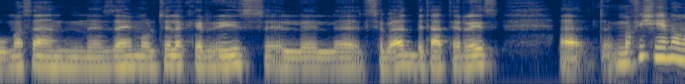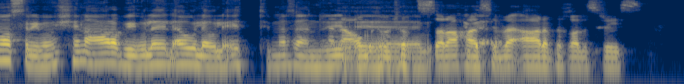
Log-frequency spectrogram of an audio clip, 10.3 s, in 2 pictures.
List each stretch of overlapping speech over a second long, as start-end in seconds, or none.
7.6-9.0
